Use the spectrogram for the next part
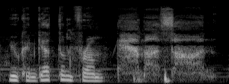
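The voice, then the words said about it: Spoken very quietly. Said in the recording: “I have to say this really quietly”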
